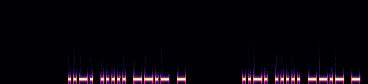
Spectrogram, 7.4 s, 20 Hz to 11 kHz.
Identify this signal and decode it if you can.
Morse code, heard as a keyed tone, about 22 wpm, 700 Hz. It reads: F5QT F5QT
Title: DXCC-100 Call Signs - 4 Characters - Repeated 3x - 22wpm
